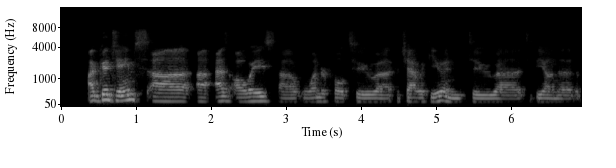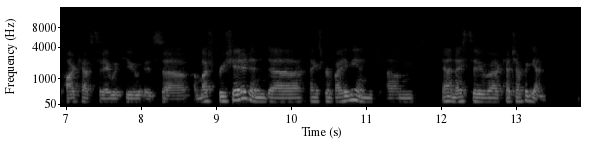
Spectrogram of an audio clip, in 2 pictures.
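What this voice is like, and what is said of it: Slight Canadian accent. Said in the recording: “really cool accent ... not from the Midwest like me ... a little bit of that Canadian twist in there”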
